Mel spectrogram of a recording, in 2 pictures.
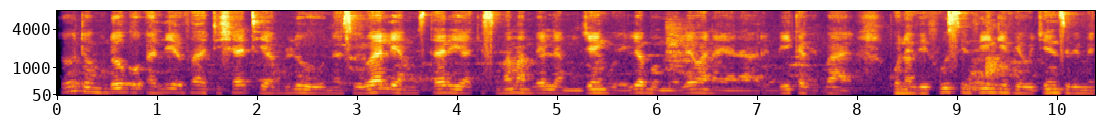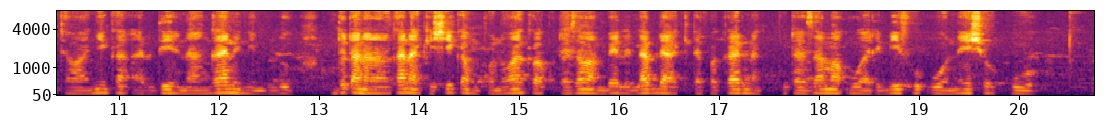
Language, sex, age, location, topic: Swahili, male, 25-35, Kisumu, health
